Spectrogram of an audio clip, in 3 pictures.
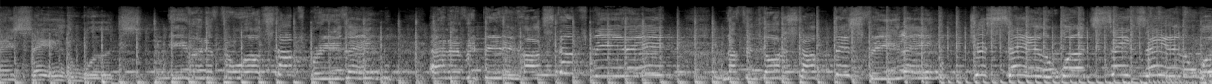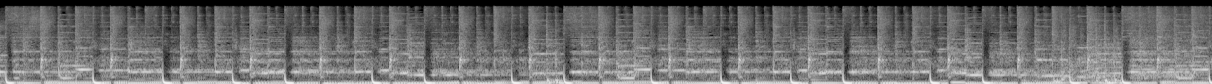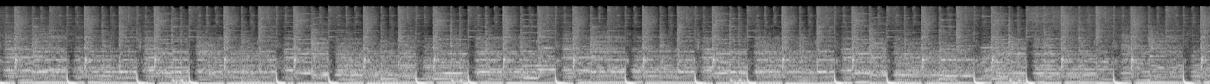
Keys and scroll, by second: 9.8 ctrl+g.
